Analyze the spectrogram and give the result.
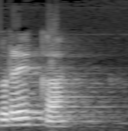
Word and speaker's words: рекха: И вот эти линии в санскрите называются рекха, ничем не напоминает слово рекха. Х не читается в санскрите, поэтому река. Санскритное слово река.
